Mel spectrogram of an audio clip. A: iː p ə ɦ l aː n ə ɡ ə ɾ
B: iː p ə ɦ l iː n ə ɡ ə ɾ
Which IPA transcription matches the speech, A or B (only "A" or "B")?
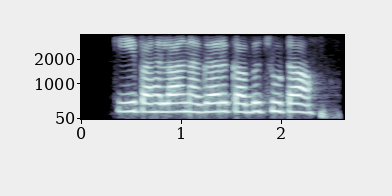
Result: A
